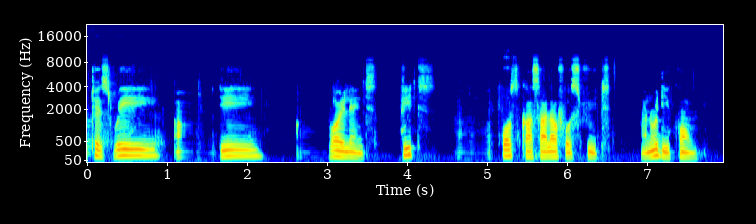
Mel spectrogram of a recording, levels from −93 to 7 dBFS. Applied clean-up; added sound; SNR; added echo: neural mask model DeepFilterNet 3.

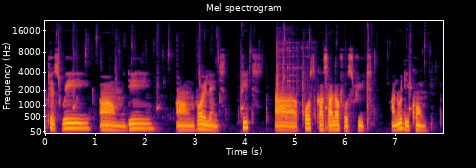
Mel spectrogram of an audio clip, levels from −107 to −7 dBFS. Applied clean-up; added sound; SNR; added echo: classical method log-MMSE.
